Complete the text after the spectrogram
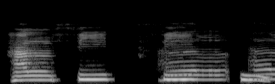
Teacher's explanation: ha, fa, kemudian fi di sini sama-sama mempunyai sifat hamas dan rofa, mengalir suara, mengalir udara.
